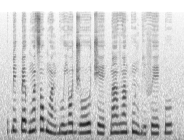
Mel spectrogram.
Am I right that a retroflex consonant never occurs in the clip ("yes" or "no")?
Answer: yes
